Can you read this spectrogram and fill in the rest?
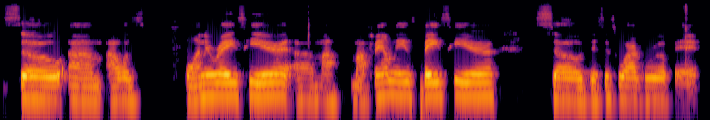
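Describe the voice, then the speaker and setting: A woman from Texas in her forties speaks with a low, Texan-accented voice. She talks in a halting, earnest way, pausing on ums and restarting sentences as a podcast guest. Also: fairly even intonation, a little mellow. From Dallas, Texas. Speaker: podcast guest, life coach. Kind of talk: conversational interview.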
